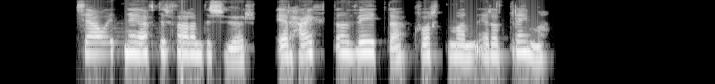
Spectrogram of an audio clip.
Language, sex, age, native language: Icelandic, female, 30-39, Icelandic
